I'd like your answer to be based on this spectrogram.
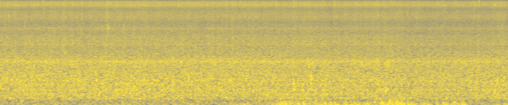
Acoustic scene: park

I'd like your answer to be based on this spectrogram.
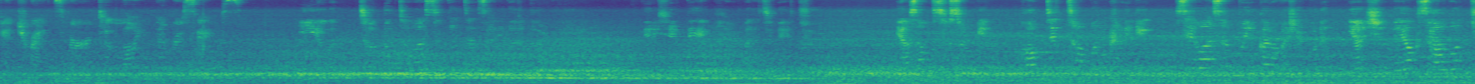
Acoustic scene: subway train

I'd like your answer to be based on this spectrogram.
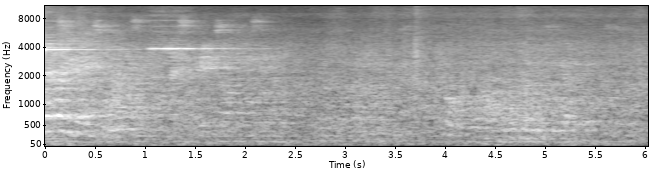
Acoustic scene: subway station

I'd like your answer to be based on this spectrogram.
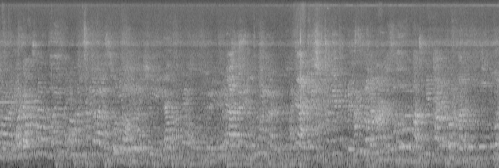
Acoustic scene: crowded indoor space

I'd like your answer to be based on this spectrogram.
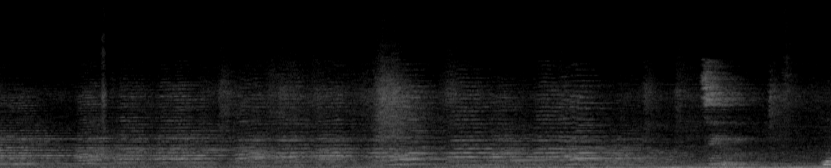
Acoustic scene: subway station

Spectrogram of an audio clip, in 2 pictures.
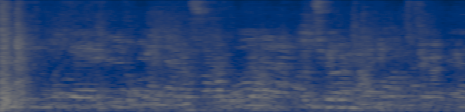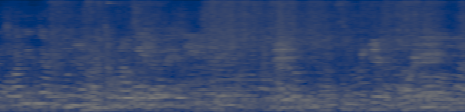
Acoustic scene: crowded indoor space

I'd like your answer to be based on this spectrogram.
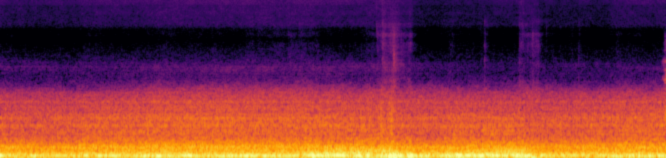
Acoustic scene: car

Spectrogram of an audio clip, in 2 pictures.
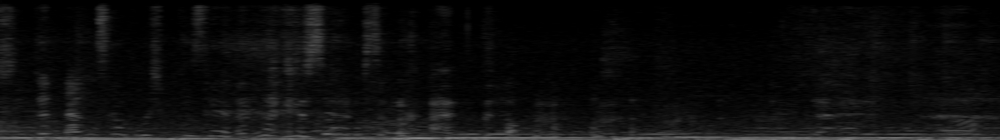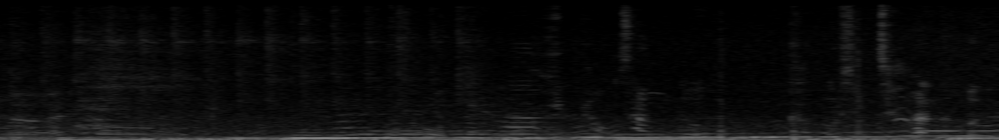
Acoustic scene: park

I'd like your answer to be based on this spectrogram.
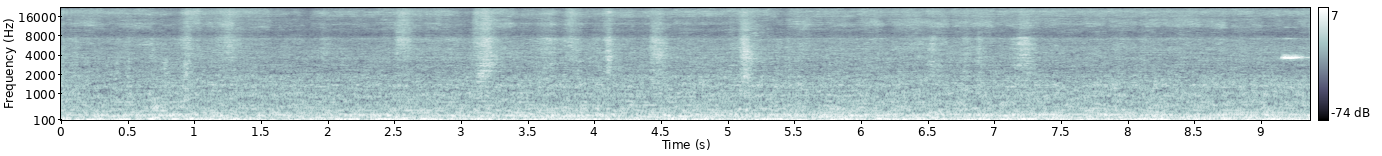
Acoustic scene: bus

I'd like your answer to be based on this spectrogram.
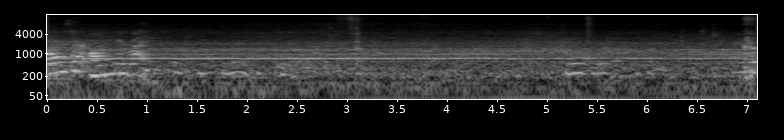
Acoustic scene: subway train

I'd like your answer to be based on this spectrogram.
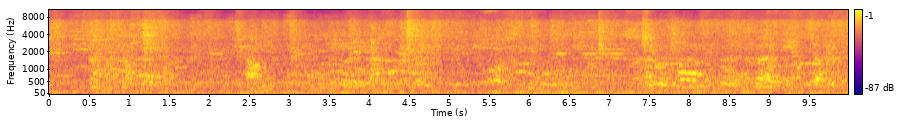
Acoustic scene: crowded indoor space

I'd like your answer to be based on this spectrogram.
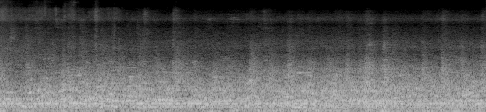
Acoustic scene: crowded indoor space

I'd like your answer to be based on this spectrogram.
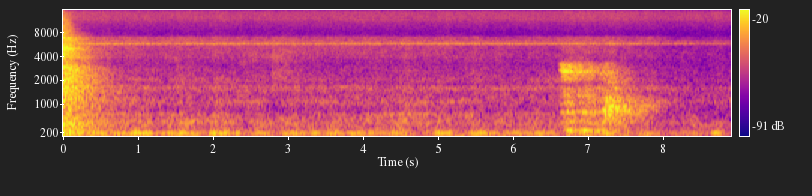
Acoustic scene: elevator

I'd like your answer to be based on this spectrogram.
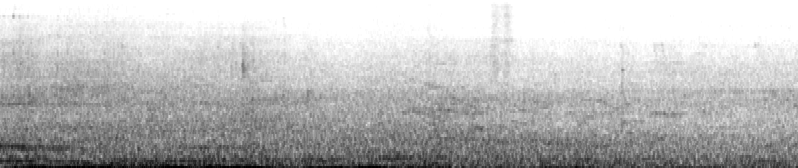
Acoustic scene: residential area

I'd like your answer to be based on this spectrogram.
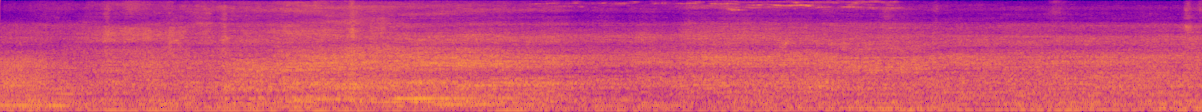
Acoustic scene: street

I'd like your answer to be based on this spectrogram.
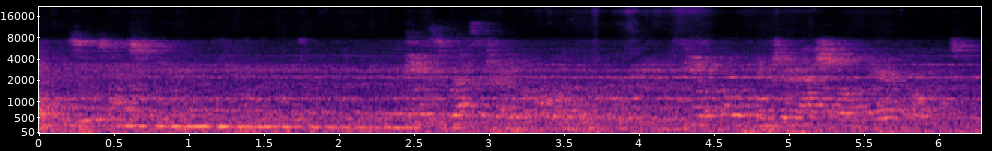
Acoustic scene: subway station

